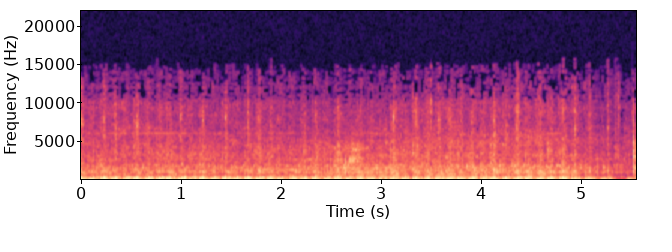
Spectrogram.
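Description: Motorcycle engine running steadily with an even pulsing exhaust beat, then shut off shortly before the end.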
